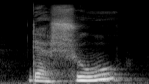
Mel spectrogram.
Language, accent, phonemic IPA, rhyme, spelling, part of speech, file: German, Austria, /ʃuː/, -uː, Schuh, noun, De-at-Schuh.ogg
- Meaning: shoe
